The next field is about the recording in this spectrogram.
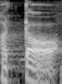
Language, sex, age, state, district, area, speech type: Odia, male, 18-30, Odisha, Bhadrak, rural, read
